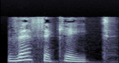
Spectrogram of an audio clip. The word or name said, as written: vesicate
